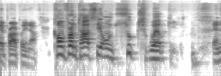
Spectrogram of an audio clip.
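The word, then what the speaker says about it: Konfrontacja Sztuk Walki: Konfrontacja Sukt Walki.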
